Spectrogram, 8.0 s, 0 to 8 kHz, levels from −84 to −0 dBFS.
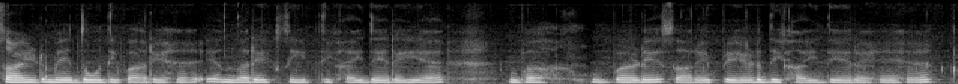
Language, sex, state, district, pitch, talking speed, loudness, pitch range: Hindi, female, Punjab, Pathankot, 210 Hz, 145 wpm, -17 LUFS, 205-215 Hz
